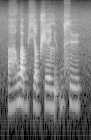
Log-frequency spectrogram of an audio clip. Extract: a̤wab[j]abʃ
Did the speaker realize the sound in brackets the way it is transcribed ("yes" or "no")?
no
